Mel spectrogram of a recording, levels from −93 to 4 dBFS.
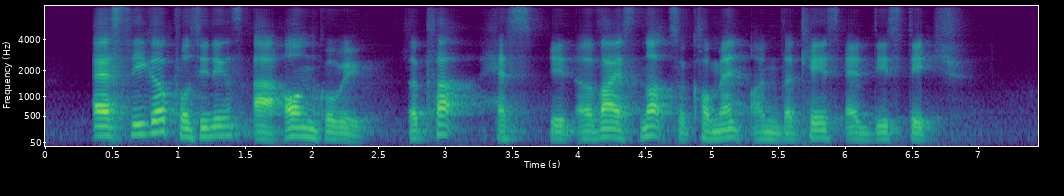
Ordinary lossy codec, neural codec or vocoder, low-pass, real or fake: none; codec, 16 kHz, 0.7 kbps, FocalCodec; none; fake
